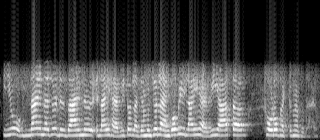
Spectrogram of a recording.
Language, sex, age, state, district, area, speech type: Sindhi, female, 18-30, Gujarat, Surat, urban, conversation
